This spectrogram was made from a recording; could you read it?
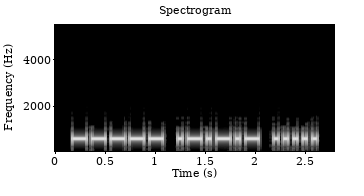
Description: Morse code, heard as a keyed tone, about 25 wpm, 600 Hz. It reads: 0.5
